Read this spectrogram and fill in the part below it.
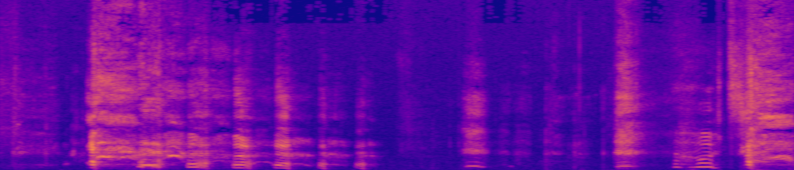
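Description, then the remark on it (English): A harsh, barking cough from a person who is sick repeats in a loud series of hoarse bursts, clustered at first and then coming in separate fits after a brief pause. “And it's like I have like this barking cough, and now it's like today is like, oh, man, I kind of feel better”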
